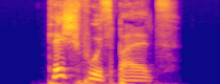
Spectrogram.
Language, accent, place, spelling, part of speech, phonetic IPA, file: German, Germany, Berlin, Tischfußballs, noun, [ˈtɪʃfuːsˌbals], De-Tischfußballs.ogg
- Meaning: genitive singular of Tischfußball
